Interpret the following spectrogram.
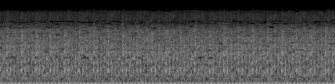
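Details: Isuzu Panther diesel after engine rebuild, rough since the overhaul though fine before: sharp tak-tak knock about three per second over the idle; suspected piston problem.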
